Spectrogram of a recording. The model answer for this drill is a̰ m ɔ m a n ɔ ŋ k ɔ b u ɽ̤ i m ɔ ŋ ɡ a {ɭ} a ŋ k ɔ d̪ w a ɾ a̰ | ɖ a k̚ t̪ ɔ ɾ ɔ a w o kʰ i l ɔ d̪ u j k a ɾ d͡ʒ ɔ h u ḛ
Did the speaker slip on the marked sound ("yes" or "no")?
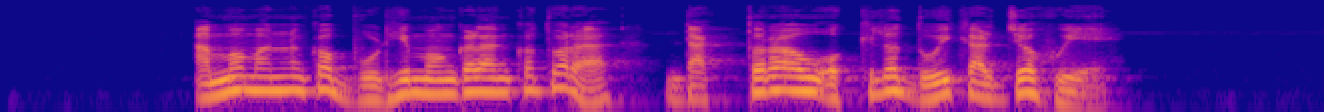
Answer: no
